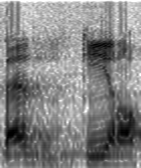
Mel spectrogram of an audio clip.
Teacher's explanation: Tazkirah ya, digigit. Tazkirah, ujung lidahnya tazkirah, jangan dilepas. Kalau dilepas dia jadi kepantul.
